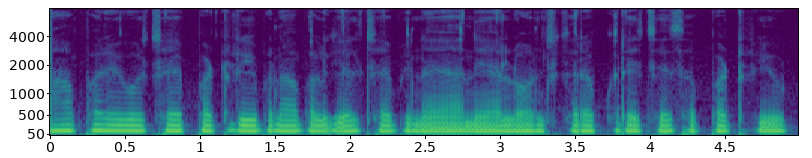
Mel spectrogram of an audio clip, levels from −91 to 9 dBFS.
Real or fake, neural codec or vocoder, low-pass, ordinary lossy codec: real; none; none; none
